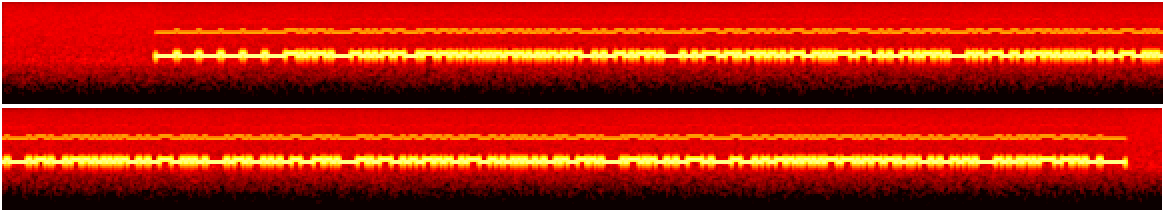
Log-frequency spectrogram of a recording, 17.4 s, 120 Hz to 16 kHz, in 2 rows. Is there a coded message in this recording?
Yes: RTTY (45.45 baud, 170 Hz shift) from 1.1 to 17.1 s, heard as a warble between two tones, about 1290 Hz centre. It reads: NAME IS JIM, QTH PORTO, LOC JB96AK JB96AK. HOW COPY? EB5MW DE HB8PDT K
